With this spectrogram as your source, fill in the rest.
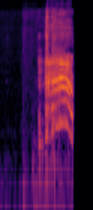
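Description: A single short, rough throat clearing, close and fairly loud, followed by a brief pause.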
